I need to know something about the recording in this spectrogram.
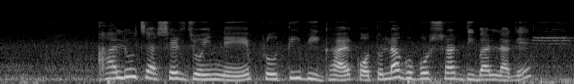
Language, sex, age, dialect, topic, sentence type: Bengali, female, 36-40, Rajbangshi, agriculture, question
